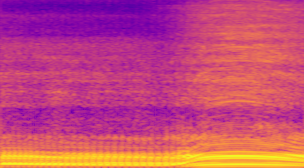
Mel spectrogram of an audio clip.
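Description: Motorcycle engine on a rough mountain trail in Kibungan, Benguet, a close, loud chugging idle that clatters, then revs up with a rising pitch as the bike moves off, no voices.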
